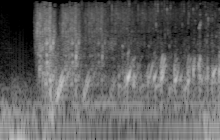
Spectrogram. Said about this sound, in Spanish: Pero el sapito, confiado en la promesa, se sumergió en el agua.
